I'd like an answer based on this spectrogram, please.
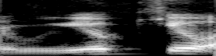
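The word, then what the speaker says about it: Ryukyu: know first they they refer Luchu by the Japanese pronunciation Ryokyo Islands but they but then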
